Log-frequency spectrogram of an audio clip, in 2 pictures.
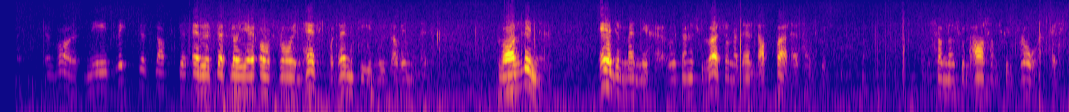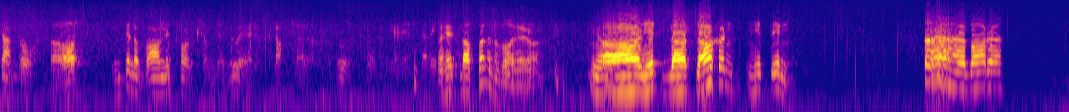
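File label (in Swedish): Ovansjö Gästrikland, dialekter; Ovansjö GST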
